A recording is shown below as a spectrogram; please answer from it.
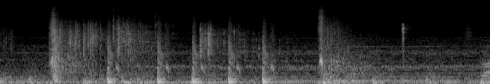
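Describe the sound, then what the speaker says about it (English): Barrels blow up in a Diablo video game, giving a rapid string of sharp thuds and bursts with short gaps between them. "Exploding barrels"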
